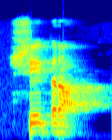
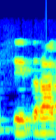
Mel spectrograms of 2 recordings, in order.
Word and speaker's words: क्षेत्र: क्षेत्रा, KSHETR, क्षेत्रा, बस यहाँ पे के साइलेंट हो तो हम सिर्फ क्षेत्रा कहेंगे।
